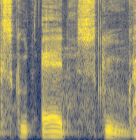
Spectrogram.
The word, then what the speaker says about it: Skoog: So for me, when I see that Ed, I think about like Ed Skoog. How do you say Ed's last name? S-G-O-O. – Skoog. – S-K-O-O-G.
